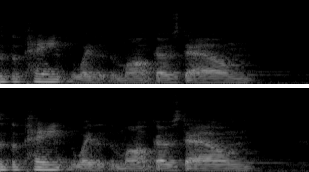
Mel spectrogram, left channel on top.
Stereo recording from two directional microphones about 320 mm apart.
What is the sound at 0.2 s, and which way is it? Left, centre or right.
Speech, centre.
